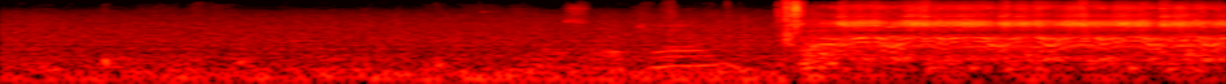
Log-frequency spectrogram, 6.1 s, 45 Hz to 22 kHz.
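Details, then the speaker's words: Ford 3600 diesel tractor with rebuilt CAV injection pump, bleeding injectors: starter churns about four beats a second and never fires, only faint attempts and no smoke from the stack; owner suspects the high-pressure section of the pump is frozen, seized plungers. "so i think the pump there must be something in that main pump section that generates the high pressure that's froze up or something so i'm gonna have to pull it back apart as much as i hate to"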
